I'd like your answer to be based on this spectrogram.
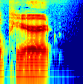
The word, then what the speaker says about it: Peart: Because it looks like Pert, man. Who says Peart? Yeah. Peart is stupid. But now that he's dead, I say it right.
